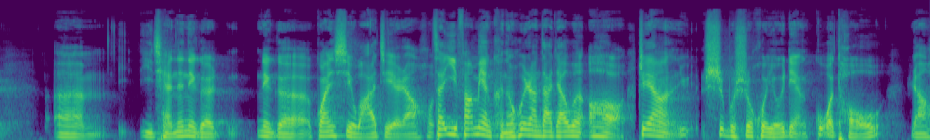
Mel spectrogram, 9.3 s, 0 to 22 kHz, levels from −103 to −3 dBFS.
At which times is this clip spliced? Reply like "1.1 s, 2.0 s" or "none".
6.3 s, 7.0 s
